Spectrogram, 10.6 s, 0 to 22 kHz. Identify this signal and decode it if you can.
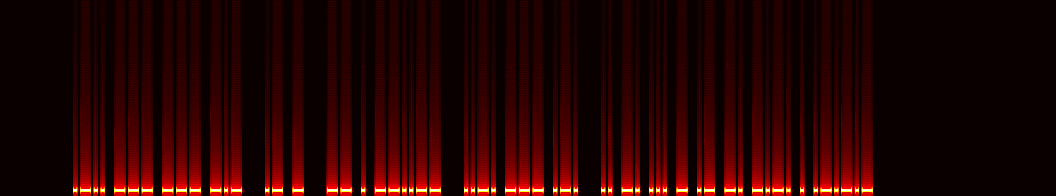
Morse code, heard as a keyed tone, about 36 wpm, 700 Hz. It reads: LOOK AT ME, FOR INSTANCE.
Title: Sentences from Top 1000 Words - Review Part 5 - 35wpm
